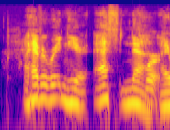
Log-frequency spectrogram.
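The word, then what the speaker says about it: Eithné: Aethna, which is how they pronounced it on the stream, by the way, I know people have been saying Enya, but they did say Aethna.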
